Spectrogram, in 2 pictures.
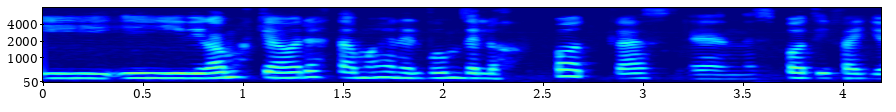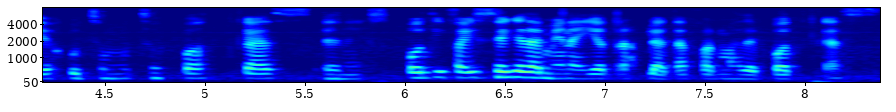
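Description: Dry and close with no echo, a woman with a plain, everyday voice speaks at a medium pitch and moderate pace with hardly any pauses. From Chile. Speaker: listener participant in live audio room. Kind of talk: casual discussion.

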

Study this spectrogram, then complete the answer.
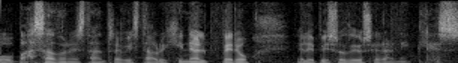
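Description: In a Spanish accent, a man talks very fast with a very deep, low, somewhat breathy voice and a dark, mellow tone. The sound is dry and close with no echo. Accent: Spanish (Spain). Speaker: podcast host and science journalist. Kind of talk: scripted narration; interview.

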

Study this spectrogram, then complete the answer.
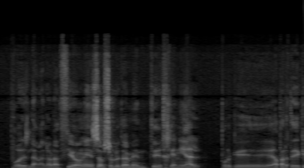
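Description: Monotone and flat, a man talks at a medium pitch and a moderate pace. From Galicia, Spain (Carballiño, Ourense). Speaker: drummer in a synthpop band. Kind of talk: casual interview chat. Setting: live show with audience in a café.

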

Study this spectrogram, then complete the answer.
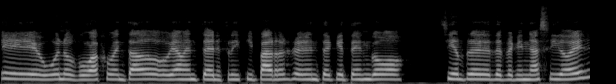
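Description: At a moderate pace, a woman talks in a fairly high, flat monotone with very even loudness. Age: 20s. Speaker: sports photographer. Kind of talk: interview.

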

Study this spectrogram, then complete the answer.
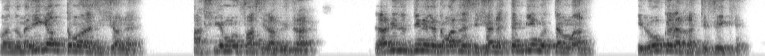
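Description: A man's very fast speech at a high pitch, with lively intonation. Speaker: retired football referee and media pundit. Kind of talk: casual interview.

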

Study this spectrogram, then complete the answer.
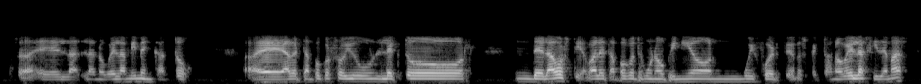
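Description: A man at medium pitch and moderate pace, monotone and flat in intonation, with big swings in loudness. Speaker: podcast guest. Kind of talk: casual chat.

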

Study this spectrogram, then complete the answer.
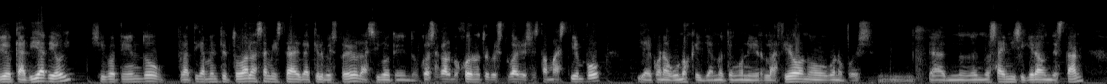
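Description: A medium-pitched man rattles along at a very fast pace, keeping his intonation fairly even. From Catalonia, Spain (Cerdanyola del Vallès). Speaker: retired footballer. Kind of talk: interview. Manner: halting, many repetitions.

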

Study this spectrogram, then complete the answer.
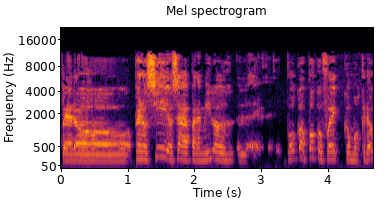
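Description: A high-pitched man at a moderate pace. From Ecuador, Guayaquil. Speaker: illustrator and animator. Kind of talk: casual interview. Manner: halting, many fillers and repetitions.

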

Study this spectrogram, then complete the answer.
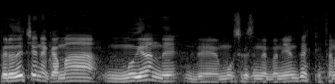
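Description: A fairly high-pitched man with a Rioplatense accent talks at a very fast pace with ordinary pitch variation. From Uruguay, Montevideo. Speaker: podcast host, interviewer. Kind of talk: interview.

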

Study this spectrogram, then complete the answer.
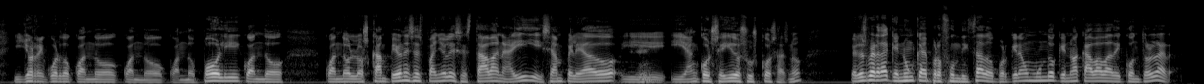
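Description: Heard on a very clean recording with a silent background, a man speaks at a fairly high pitch with ordinary pitch variation. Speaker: podcast host. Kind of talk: casual interview. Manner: halting, many repetitions.

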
